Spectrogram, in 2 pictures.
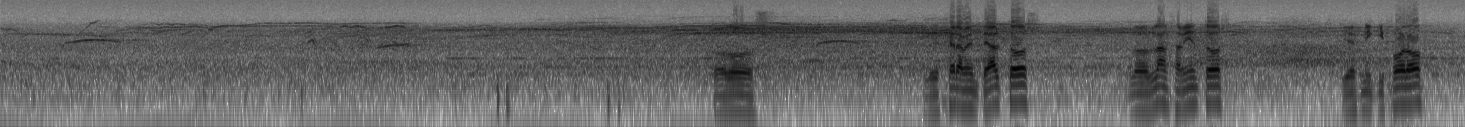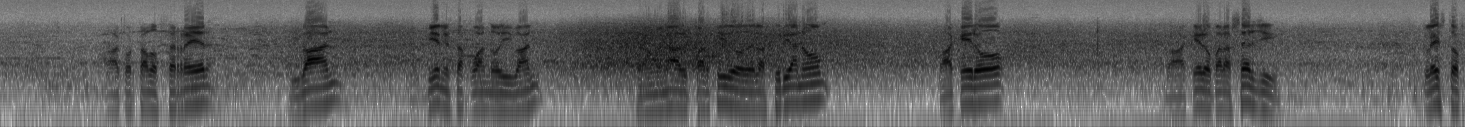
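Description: A large stadium crowd murmurs and roars in the distance.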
